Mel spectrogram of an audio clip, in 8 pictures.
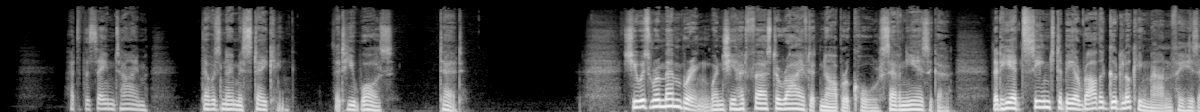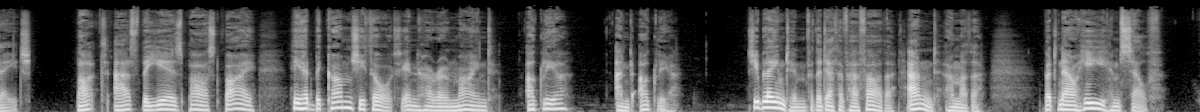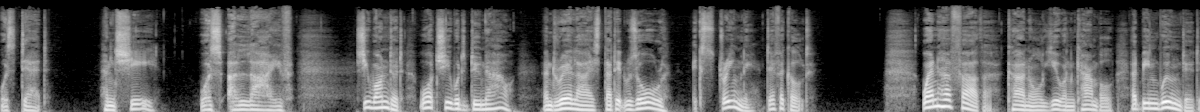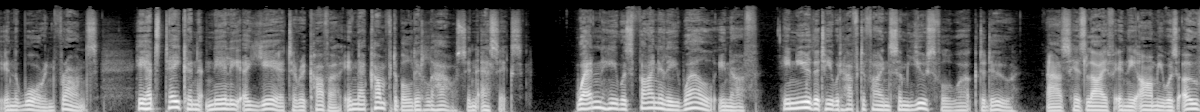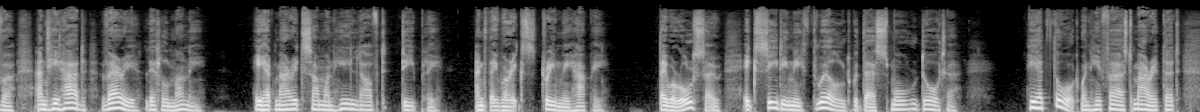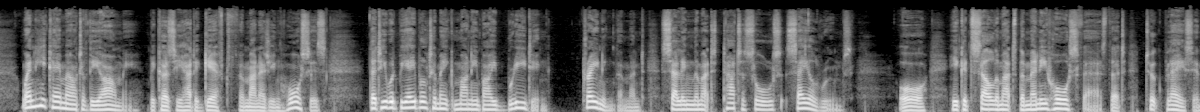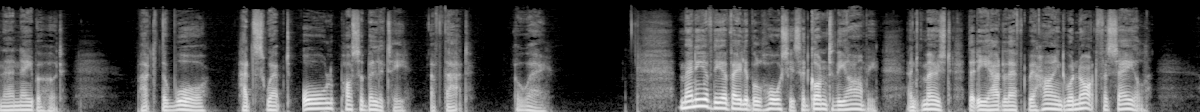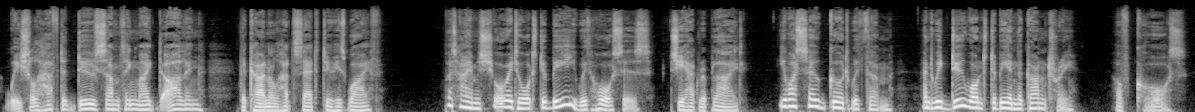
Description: A Golden Lie (EN) audiokniha
Ukázka z knihy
